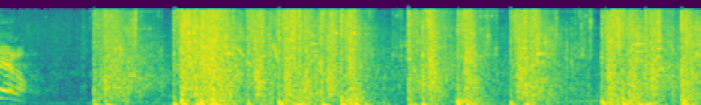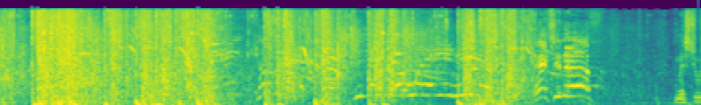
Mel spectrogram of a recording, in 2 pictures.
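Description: Several guns fire in a rapid volley of shots.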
